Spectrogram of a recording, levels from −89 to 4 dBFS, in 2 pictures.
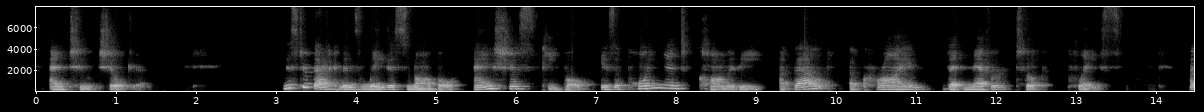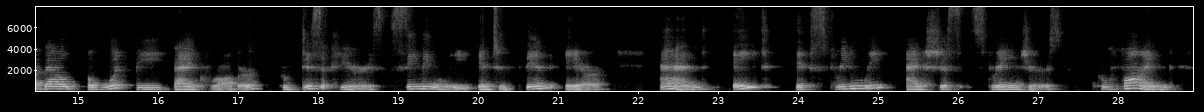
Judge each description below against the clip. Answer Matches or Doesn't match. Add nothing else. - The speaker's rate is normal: Doesn't match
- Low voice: Doesn't match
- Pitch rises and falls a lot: Matches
